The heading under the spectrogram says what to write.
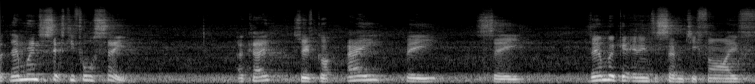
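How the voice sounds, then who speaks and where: A man's fairly high voice with lively intonation and long, frequent pauses, over noticeable background noise. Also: moderate pace. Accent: English. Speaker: toy collector. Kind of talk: casual chat. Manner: loud; animated.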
